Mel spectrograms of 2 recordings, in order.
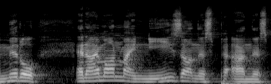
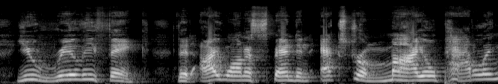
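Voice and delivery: slow, loud, high, drawn-out complaining scream; 5 semitones higher, 5 dB louder than usual. Retelling a paddling trip, quoting a companion: imitating someone screaming. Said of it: "She is screaming at me".

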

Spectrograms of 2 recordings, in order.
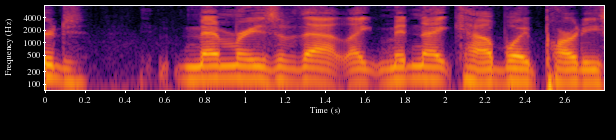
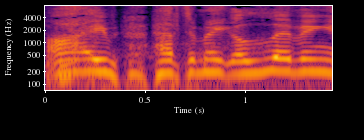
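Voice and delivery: put-on furious, livid outburst, higher pitch; 8 semitones higher than usual. Retelling a confrontation at a bar in Montreal: imitating a livid man. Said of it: "he was fucking livid".

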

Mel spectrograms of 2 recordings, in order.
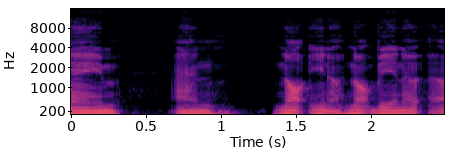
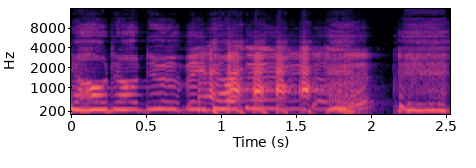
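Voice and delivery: mock screaming, very high-pitched and loud; 5 dB louder than usual. Retelling someone screaming during a game: imitating Harry screaming. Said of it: "just start screaming".

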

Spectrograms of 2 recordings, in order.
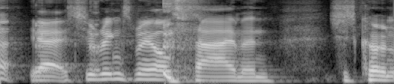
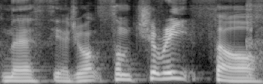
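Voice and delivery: put-on Spanish-style lisp on s sounds; 3 semitones lower than usual. Mocking someone who lisps thinking they're Spanish, put-on Spanish lisp. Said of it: "they do it with a lisp now because they think they're Spanish".

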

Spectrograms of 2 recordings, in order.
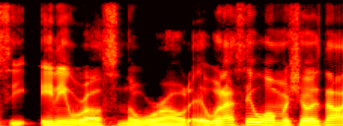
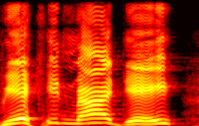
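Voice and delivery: put-on, very high little old lady voice; 11 semitones higher than usual. Teased about a voice she loves doing, the speaker uses her little old lady voice. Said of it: "your little old lady voice you love doing".

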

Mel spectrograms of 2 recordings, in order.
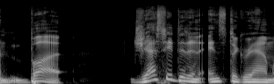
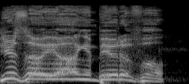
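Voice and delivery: put-on old man voice, pitched very high; 13 semitones higher than usual. Doing a bit with a co-host at the top of a podcast, in an old man voice. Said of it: "not do that voice at the top".

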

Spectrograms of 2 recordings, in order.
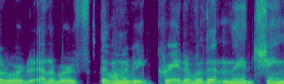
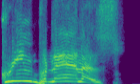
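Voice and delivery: mock sudden scream, pitched very high. Retelling how a woman in labor suddenly screamed a code word: imitating a woman screaming. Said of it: "all of a sudden she screams out".

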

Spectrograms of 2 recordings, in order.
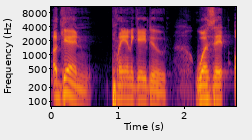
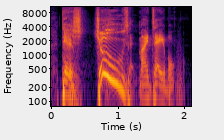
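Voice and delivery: heavy emphasis landing squarely on one word.

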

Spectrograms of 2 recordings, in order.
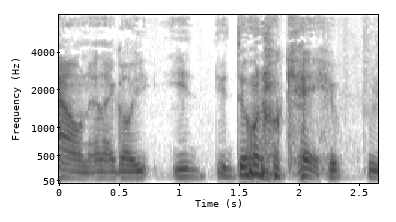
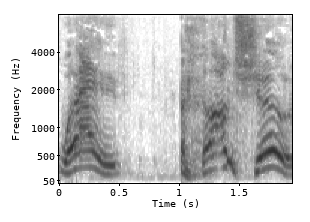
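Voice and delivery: very high-pitched, thrown-up calling voice; 12 semitones higher than usual. Retelling a film scene, imitating Christopher Walken behind a rock: Christopher Walken impression. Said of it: "and he's like this".

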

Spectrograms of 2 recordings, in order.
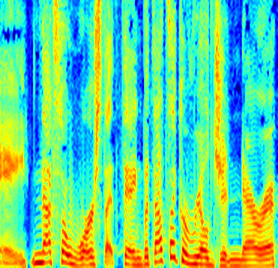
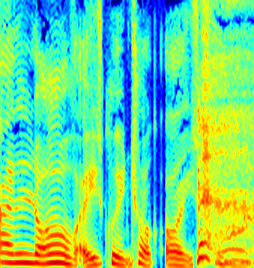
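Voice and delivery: put-on, sulky, pouty delivery. Retelling what another speaker said about ice cream trucks: imitating a pouty friend. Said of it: "Ashley's pouty face when she was like".

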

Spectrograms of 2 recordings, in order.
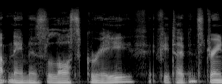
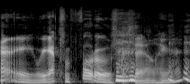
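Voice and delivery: put-on loud, swooping, old-fashioned old timey call; 4 semitones higher, 5 dB louder than usual. Speaker imagines selling old photos from a little cart, in an old timey voice. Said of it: "You got to use your old timey voice".

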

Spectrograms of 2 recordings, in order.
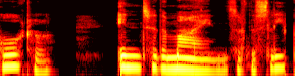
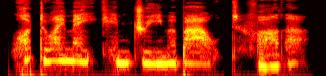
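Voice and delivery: soft, hushed, pitched-up voice; 6 semitones higher, 4 dB quieter than usual. Narrator reads the young son asking his father a question, in a hushed voice. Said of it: "asked in a hushed voice".

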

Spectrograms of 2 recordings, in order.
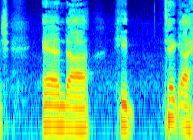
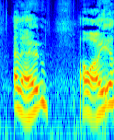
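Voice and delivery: put-on British accent, pitched up; 8 semitones higher than usual. Retelling how a comedian greeted the crowd on stage: imitating a British accent. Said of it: "in the British".

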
